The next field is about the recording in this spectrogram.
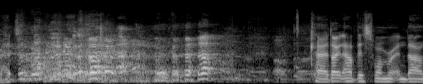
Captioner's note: audience laughs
